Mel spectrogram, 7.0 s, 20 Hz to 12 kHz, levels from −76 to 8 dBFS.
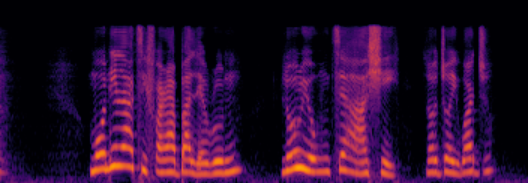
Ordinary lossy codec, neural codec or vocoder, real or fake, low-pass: none; codec, 16 kHz, about 1 kbps, DyCAST, with the encoder's durations; fake; 7.2 kHz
